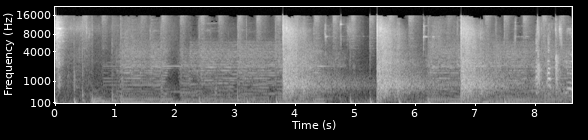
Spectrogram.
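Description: A full-size Springfield 1911 handgun fires a string of loud, close shots, several sharp cracks spaced a second or so apart with dense ringing echoes over a steady background din, and no talk between them.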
